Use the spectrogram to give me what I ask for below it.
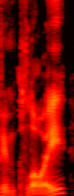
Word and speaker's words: employ: The second form of employ is a noun from 1666. You can emphasize the first or the second syllable.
